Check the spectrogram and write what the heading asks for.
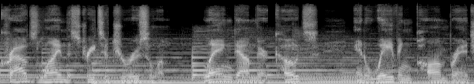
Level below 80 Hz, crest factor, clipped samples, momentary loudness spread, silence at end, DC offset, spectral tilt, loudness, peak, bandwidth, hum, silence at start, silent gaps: -22 dBFS; 14 dB; under 0.1%; 4 LU; 0 s; under 0.1%; -5 dB/octave; -14 LUFS; 0 dBFS; 18 kHz; none; 0 s; none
